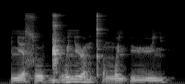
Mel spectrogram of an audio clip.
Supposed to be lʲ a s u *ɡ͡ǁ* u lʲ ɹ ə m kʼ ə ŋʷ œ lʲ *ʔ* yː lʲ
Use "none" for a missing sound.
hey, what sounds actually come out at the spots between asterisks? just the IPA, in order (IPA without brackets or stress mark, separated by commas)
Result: ɡ͡ǁ, ʔ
